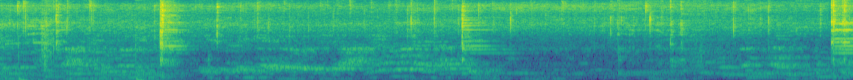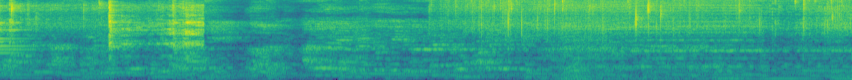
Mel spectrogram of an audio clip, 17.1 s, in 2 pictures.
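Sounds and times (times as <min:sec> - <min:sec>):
food sizzling in oil: 0:00.0 - 0:10.6, 0:12.8 - 0:17.0
metal spatula clinking on pan: 0:01.6 - 0:02.0, 0:04.6 - 0:05.1, 0:08.3 - 0:10.6.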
